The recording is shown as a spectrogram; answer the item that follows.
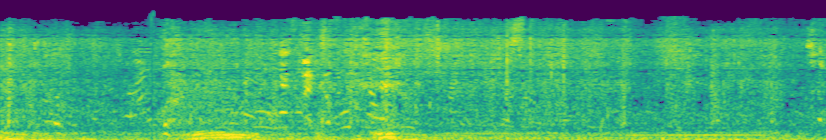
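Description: Indistinct voices of onlookers calling out over a steady low rumble.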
